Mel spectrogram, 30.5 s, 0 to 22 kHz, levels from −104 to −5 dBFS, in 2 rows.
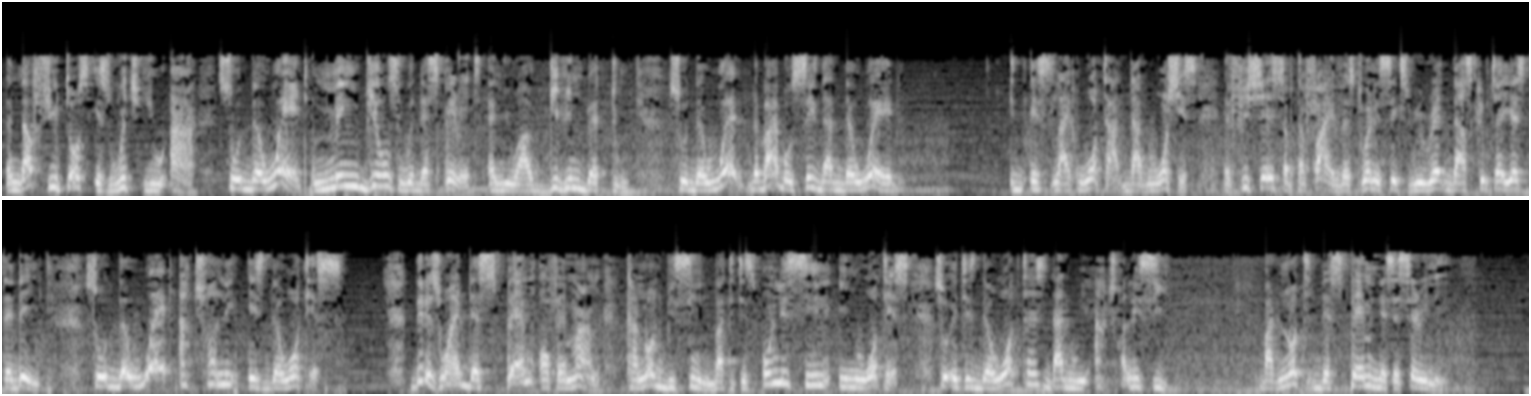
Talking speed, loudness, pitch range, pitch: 165 wpm, -21 LUFS, 140-175 Hz, 155 Hz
